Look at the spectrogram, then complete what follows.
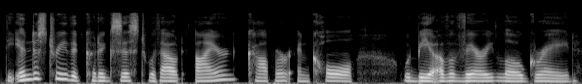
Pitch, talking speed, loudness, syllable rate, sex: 165 Hz, 175 wpm, -18 LUFS, 5.0 syllables/s, female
